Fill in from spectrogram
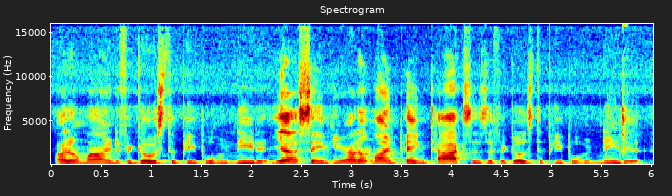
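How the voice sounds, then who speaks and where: Young man, from the US, higher-pitched, boastful, defensive, casual stream talk. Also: normal speed. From United States. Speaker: streamer answering chat. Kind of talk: casual live chat.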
